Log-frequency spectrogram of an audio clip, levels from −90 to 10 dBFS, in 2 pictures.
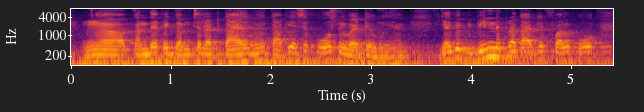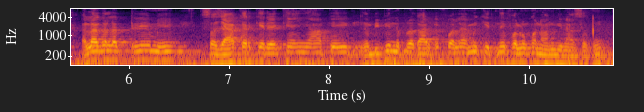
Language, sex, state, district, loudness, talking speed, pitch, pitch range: Hindi, male, Chhattisgarh, Bilaspur, -16 LUFS, 255 wpm, 130 Hz, 115-140 Hz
